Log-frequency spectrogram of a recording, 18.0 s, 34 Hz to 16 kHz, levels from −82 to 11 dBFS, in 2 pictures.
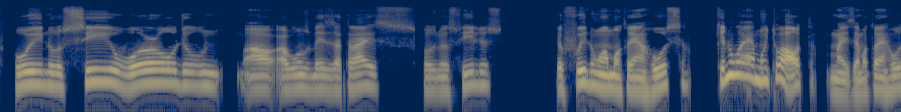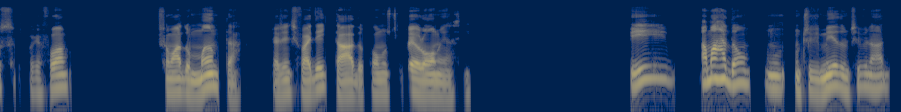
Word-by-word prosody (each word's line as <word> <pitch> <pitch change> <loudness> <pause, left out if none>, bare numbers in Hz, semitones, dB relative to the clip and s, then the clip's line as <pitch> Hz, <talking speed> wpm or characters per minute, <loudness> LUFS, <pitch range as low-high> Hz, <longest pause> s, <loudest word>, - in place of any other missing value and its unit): Fui 160 +3 +3
no 145 -2 0
Sea 180 +6 0
World 165 +3 +3
um 150 -2 -3 0.2
há 125 +1 +2
há - - -4
alguns 125 +1 -1
meses 125 -1 -3
atrás, 135 +3 -3
com 115 - -4
os 115 - -6
meus 115 -2 -6
filhos, 150 +3 -6 0.5
eu 130 - -1
fui 165 +8 +3
em - - -3
uma 140 -4 +4
montanha 115 -3 +2
russa, 140 +8 -1 0.3
que 185 - +1
não 265 +3 +6
é 225 - +3
muito 195 +2 +1
alta, - - +6 0.2
mas 100 -3 -1
é 105 - +1
montanha 115 +3 -1
russa 125 +4 -3
de - - -45
qualquer 105 0 -14
forma, 135 +4 0 0.9
chamado 105 -1 0
Manta, 110 - +1 0.3
que - - -11
a - - -4
gente 100 0 -5
vai 95 0 +2
deitado 95 -8 +2
como 95 -1 -5
o - - -6
Super 100 - +1
Homem, 90 -2 0
assim. 85 - -16 1.6
E 210 +6 -1 0.3
amarradão, 185 -6 +4 0.2
não 125 -3 -2
não 115 - -4
tive 105 -1 -6
medo, 135 +5 +2
não 115 - -5
tive 140 - -8
nada. 130 0 -5
130 Hz, 175 wpm, -23 LUFS, 110-155 Hz, 1.6 s, não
